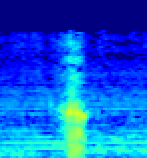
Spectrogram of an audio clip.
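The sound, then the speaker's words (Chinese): A person imitates an eight-year-old girl's 'Piggy Nose' habit of sniffing her nose, making one short, nasal, pig-like snorting sniff with a buzzy, grunting tone. It rises suddenly out of near silence and stops just as quickly, with no talking around it. “就是他会吸鼻子，然后发出一个这种声音。”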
